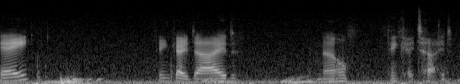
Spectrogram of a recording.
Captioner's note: laughs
